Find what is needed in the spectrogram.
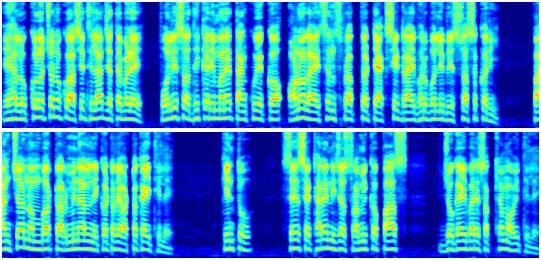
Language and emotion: Odia, neutral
